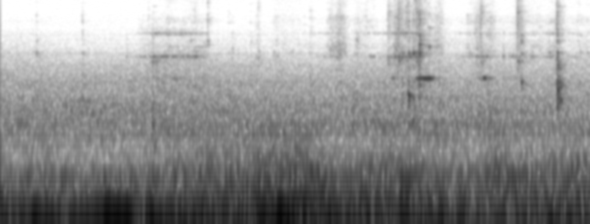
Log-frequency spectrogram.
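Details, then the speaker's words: Bicycle wheel on a stand, spokes squeezed near the crossings: a few sharp metallic tinks over a low hum, indicating loose spokes that develop every couple hundred miles; fixed by tightening with a spoke wrench. "So now I'm going to show you, hopefully you can hear it, the kind of noise that you can expect when your spokes are a little bit loose."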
